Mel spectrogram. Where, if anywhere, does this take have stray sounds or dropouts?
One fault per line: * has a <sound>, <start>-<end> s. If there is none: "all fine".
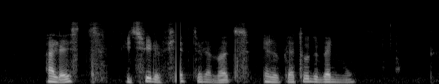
* has a dropout, 1.8-1.8 s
